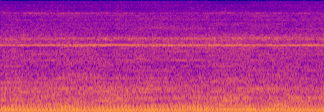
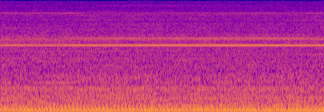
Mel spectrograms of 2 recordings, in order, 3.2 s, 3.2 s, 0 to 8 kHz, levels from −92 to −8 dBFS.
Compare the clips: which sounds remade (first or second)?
first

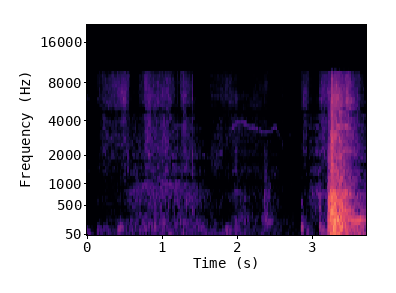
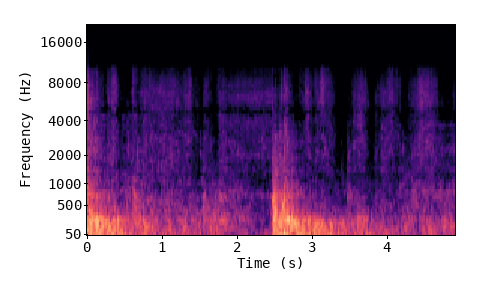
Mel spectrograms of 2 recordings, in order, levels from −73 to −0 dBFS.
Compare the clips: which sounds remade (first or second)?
second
